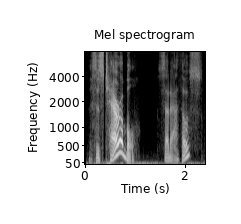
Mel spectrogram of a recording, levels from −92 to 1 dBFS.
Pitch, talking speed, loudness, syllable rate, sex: 145 Hz, 125 wpm, -19 LUFS, 4.3 syllables/s, male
